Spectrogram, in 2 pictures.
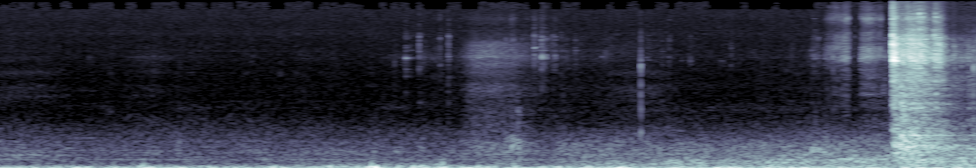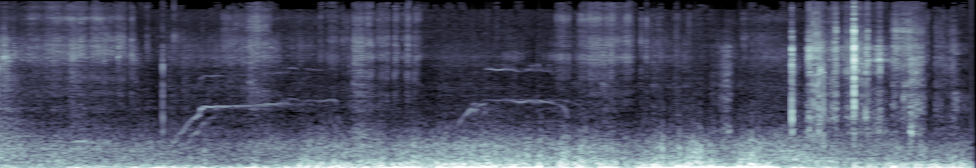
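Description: Wind buffeting the microphone high up on an open tower, a low gusty rumble that grows stronger in the second half. A brief loud rushing burst comes about seven seconds in.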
